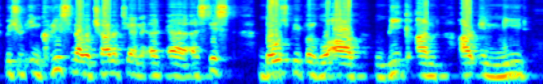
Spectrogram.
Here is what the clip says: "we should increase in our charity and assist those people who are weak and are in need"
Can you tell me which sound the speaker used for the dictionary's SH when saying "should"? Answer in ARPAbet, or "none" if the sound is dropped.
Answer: SH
